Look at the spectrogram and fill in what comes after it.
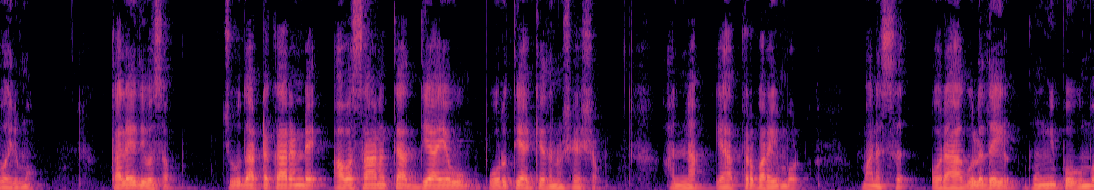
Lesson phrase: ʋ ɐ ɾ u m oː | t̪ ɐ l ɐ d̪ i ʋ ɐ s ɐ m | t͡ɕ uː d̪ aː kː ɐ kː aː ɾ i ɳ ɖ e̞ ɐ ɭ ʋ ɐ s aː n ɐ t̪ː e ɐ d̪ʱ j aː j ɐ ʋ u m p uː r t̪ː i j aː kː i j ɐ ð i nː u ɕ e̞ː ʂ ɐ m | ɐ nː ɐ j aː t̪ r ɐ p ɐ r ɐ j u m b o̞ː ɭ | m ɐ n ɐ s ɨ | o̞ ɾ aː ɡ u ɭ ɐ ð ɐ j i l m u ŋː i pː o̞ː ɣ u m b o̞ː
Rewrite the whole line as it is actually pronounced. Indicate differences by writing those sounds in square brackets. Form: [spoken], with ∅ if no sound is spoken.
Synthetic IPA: ʋ ɐ ɾ u m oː | t̪ ɐ l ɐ d̪ i ʋ ɐ s ɐ m | t͡ɕ uː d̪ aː [ʈː] ɐ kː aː ɾ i ɳ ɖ e̞ ɐ [∅] ʋ ɐ s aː n ɐ t̪ː e ɐ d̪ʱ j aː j ɐ ʋ u m p uː r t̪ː i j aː kː i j ɐ ð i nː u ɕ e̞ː ʂ ɐ m | ɐ nː ɐ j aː t̪ r ɐ p ɐ r ɐ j u m b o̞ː ɭ | m ɐ n ɐ s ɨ | o̞ ɾ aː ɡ u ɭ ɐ ð ɐ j i l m u ŋː i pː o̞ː ɣ u m b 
